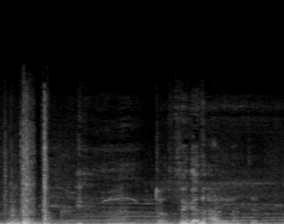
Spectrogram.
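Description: Two sharp clicks in quick succession inside a car cabin, then a man talking, over a steady low hum.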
